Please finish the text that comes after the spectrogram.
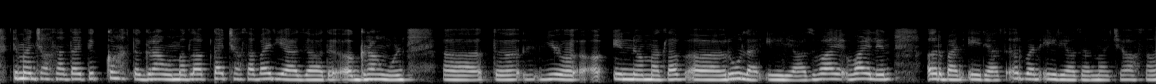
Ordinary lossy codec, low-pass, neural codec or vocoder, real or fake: none; 5.4 kHz; none; real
